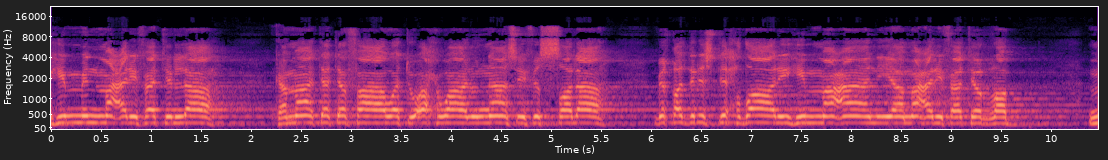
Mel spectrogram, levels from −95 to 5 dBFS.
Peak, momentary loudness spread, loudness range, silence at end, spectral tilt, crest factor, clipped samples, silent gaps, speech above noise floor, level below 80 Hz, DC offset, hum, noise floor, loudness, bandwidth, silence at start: -6 dBFS; 12 LU; 1 LU; 0 s; -3.5 dB/octave; 12 dB; under 0.1%; none; 21 dB; -64 dBFS; under 0.1%; none; -39 dBFS; -18 LUFS; 12 kHz; 0 s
